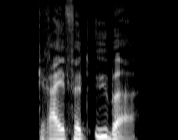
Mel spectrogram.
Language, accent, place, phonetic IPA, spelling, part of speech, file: German, Germany, Berlin, [ˌɡʁaɪ̯fət ˈyːbɐ], greifet über, verb, De-greifet über.ogg
- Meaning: second-person plural subjunctive I of übergreifen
